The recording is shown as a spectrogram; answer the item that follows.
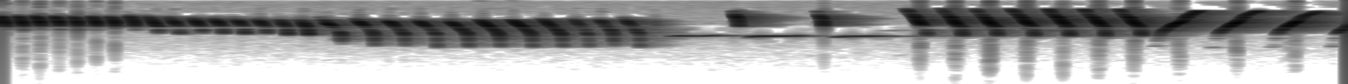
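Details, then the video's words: Gloster canary song meant to stimulate and train other canaries: a long pulsing trill slowing over two seconds, a quiet whistle, then sharp bright chirps in quick succession. "Gloster Kanarya Sesi Ve Ötüşü | Kanarya Huylandırma | Kanarya Kızıştırma"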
